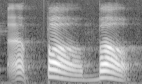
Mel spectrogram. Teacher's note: So, if I say p, b, there is a plosion type of thing, air is being released with a plosion, that is why these are also called plosive sounds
